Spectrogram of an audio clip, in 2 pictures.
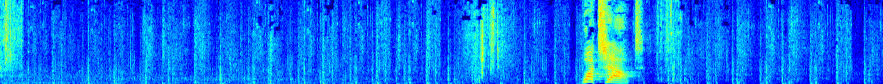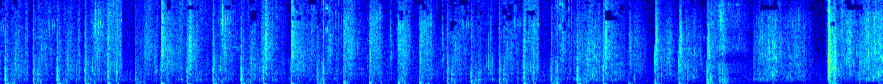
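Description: Quick footsteps run over the ground.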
